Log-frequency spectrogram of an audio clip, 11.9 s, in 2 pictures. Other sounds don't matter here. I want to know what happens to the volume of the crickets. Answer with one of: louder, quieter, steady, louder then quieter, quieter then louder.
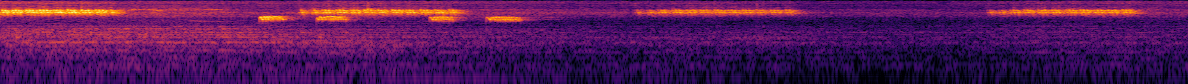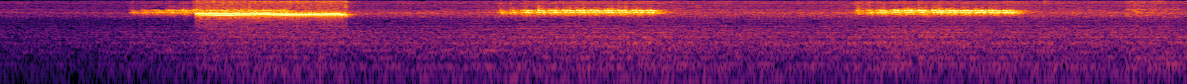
quieter then louder.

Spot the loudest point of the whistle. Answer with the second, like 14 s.
7 s.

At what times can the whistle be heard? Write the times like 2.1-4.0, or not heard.
1.1-2.6, 6.9-7.7.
